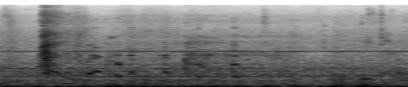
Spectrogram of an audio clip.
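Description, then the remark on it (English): Steady low rumble of a moving train heard from inside a carriage, continuous and fairly loud, with faint clatter and a brief higher burst early on. “Is this better than a Russian train?”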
